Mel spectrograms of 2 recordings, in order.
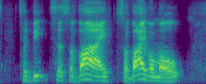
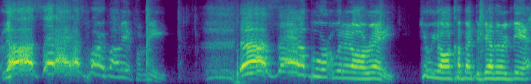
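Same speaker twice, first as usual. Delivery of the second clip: much higher, shouting, then easing off; 7 semitones higher than usual. Real, not acted. Streamer shouts high at chat, bored with the topic.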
